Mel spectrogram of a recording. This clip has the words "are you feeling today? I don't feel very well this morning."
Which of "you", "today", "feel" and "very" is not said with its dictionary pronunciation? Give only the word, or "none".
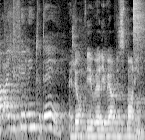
very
